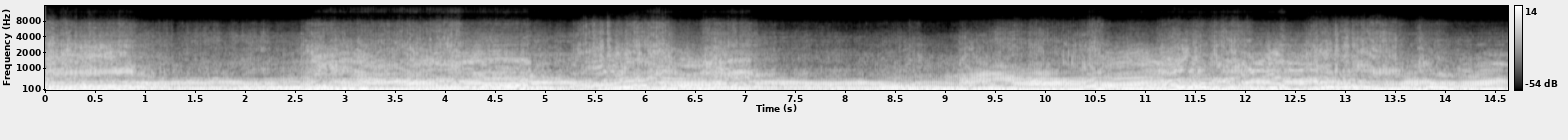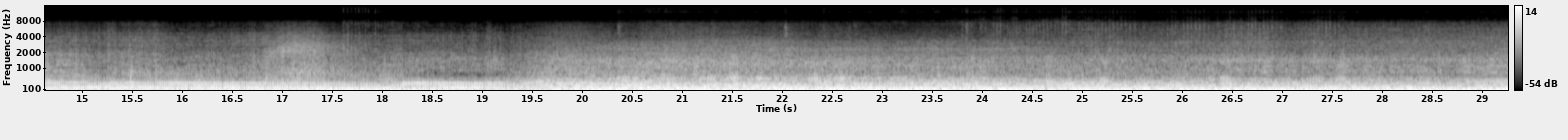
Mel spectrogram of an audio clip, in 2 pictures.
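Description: Pit bike engine revving up and down hard through the gears on a lap of a dirt track. About two-thirds of the way in it settles to a steady idle.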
